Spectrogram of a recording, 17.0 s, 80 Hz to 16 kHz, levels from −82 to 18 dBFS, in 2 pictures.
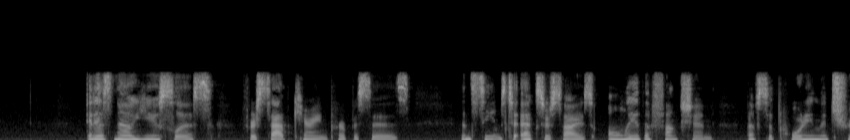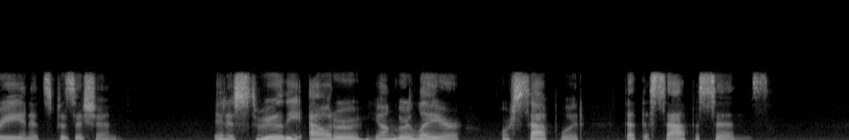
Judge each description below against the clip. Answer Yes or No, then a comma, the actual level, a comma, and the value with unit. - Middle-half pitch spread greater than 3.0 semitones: Yes, average, 4.5 semitones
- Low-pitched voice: No, medium, 175 Hz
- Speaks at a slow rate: Yes, slow, 125 wpm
